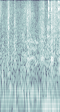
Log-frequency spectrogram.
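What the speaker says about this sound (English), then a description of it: "A horse." Horse hooves gallop in the video game Conqueror's Blade, a quick, faint clip-clop rhythm under a dense wash of battlefield noise.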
